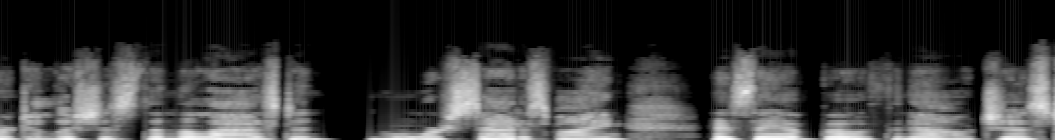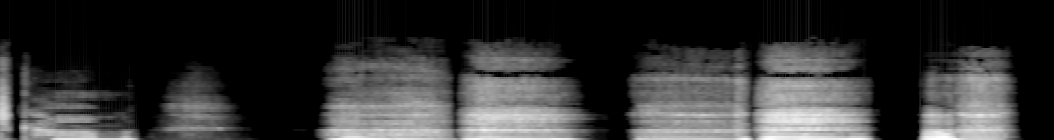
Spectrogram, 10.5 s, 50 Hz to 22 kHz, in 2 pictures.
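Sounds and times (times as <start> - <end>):
speech: 0.0 - 10.4
woman gasping: 6.2 - 10.4.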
